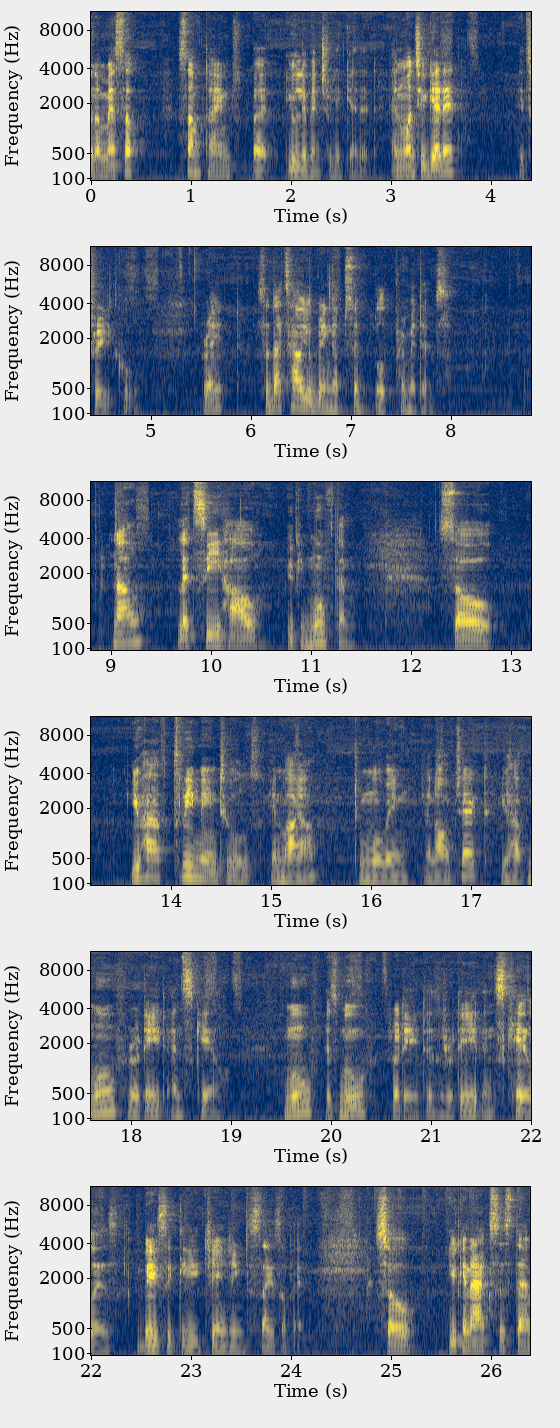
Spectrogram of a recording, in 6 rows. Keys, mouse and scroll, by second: 3.6 shift+right click, 8.2 click.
